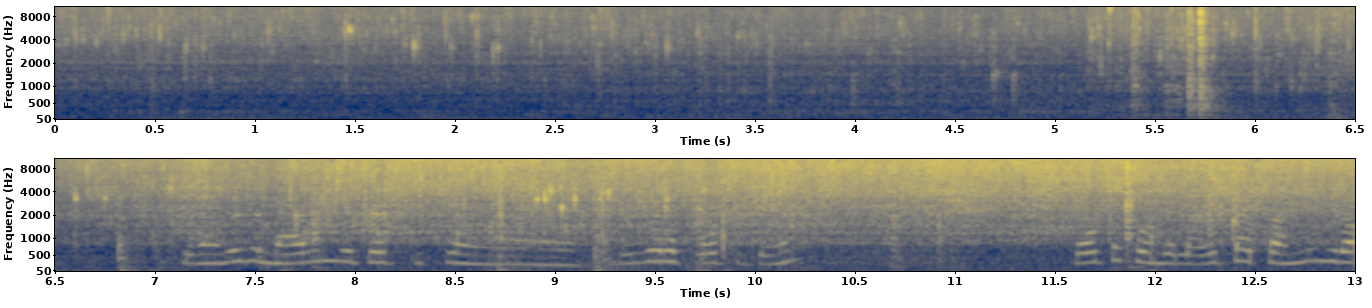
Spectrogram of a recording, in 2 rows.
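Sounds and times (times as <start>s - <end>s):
meat sizzling in oil: 0.0s - 13.0s.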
